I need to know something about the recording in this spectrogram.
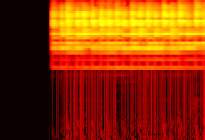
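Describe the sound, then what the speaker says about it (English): After half a second of silence, an electric school recess bell starts ringing continuously with a rapid metallic rattle that holds steady until the end. "The morning recess bell rang"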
